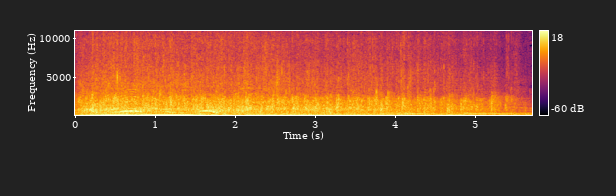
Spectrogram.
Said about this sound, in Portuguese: Dê uma salva de palmas a Jesus e dá um glória, aleluia.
